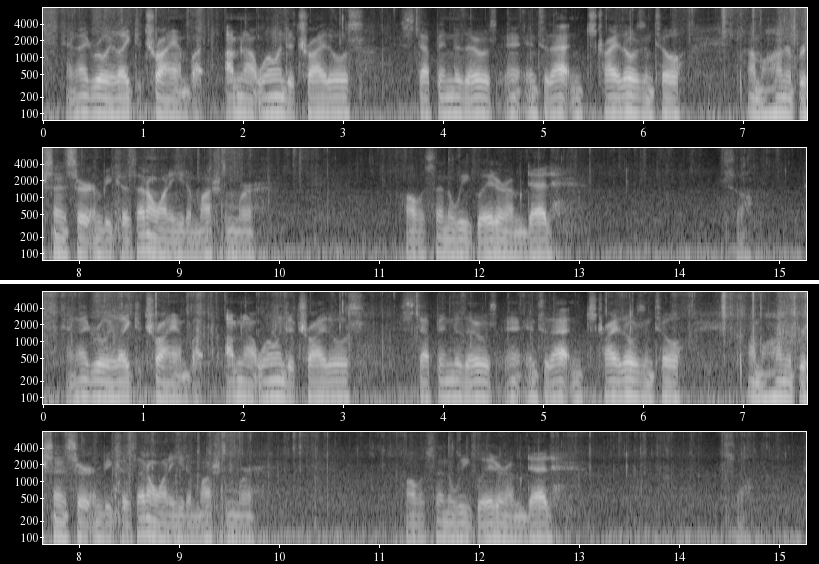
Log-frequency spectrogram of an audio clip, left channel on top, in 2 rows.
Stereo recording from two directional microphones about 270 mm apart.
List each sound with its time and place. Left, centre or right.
0.3 s speech: centre
1.4 s speech: centre
1.8 s speech: centre
11.3 s speech: centre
